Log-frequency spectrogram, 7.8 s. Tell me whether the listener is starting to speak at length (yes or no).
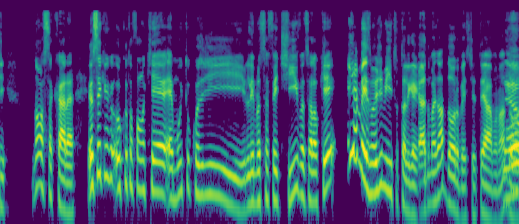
yes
